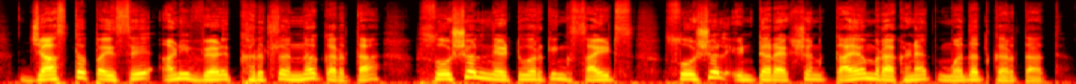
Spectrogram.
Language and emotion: Marathi, neutral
